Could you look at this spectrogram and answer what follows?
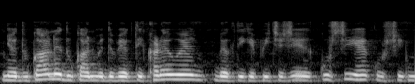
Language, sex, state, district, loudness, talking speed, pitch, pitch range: Hindi, female, Punjab, Kapurthala, -13 LUFS, 260 wpm, 215 Hz, 190-235 Hz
